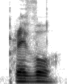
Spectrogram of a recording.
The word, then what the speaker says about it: Prevost: Um, prevo. Are you kidding me? I'm not saying preval. Prevo. That's it.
